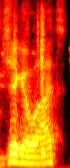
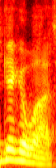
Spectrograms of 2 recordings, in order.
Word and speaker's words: gigawatts: about electrical power and he said jigawatts and Bill Nye said no it's not pronounced jigawatts it's gigawatts and he goes what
